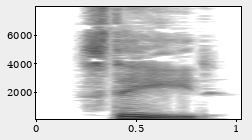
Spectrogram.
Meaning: 1. A stallion, especially one used for riding 2. A bicycle or other vehicle
- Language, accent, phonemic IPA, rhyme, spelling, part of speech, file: English, Australia, /stiːd/, -iːd, steed, noun, En-au-steed.ogg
